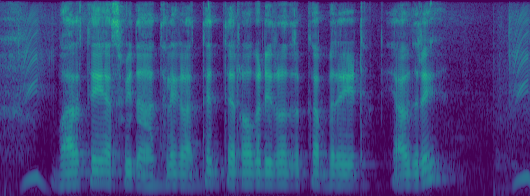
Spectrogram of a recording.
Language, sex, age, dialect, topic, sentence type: Kannada, male, 51-55, Dharwad Kannada, agriculture, question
